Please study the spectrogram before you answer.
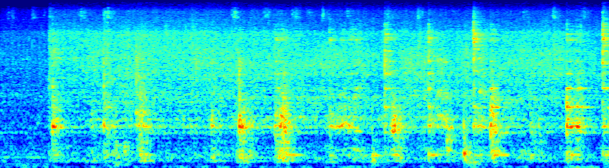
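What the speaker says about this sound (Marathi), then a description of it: "आला लसणाची पेस्ट." Ginger-garlic paste sizzles steadily in a hot pan, a continuous crackling hiss punctuated by repeated sharp scraping stirs, close and fairly loud with no voices.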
